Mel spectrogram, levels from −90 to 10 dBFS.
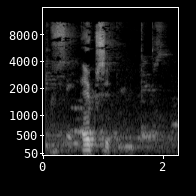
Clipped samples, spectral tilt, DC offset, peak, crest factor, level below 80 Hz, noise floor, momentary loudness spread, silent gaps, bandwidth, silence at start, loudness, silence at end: under 0.1%; -2.5 dB/octave; under 0.1%; -8 dBFS; 22 dB; -66 dBFS; -49 dBFS; 24 LU; none; 11.5 kHz; 0.05 s; -26 LUFS; 0.05 s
